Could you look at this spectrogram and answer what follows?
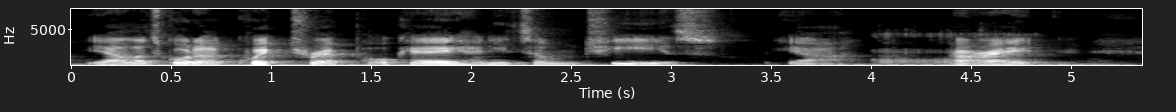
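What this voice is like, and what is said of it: Put-on Wisconsin accent. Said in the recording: “sounded like a total Wisconsinite ... That was my Wisconsin impression.”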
